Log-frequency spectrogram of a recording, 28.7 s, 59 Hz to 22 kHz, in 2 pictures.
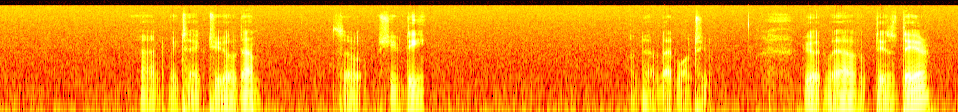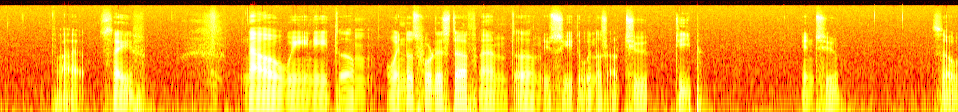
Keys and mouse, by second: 0.8-2.9 middle drag, 5.7 shift+d, 6.3-8.7 drag, 13.8 a, 21.3 Tab, 22.0 Tab, 22.4 Tab.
